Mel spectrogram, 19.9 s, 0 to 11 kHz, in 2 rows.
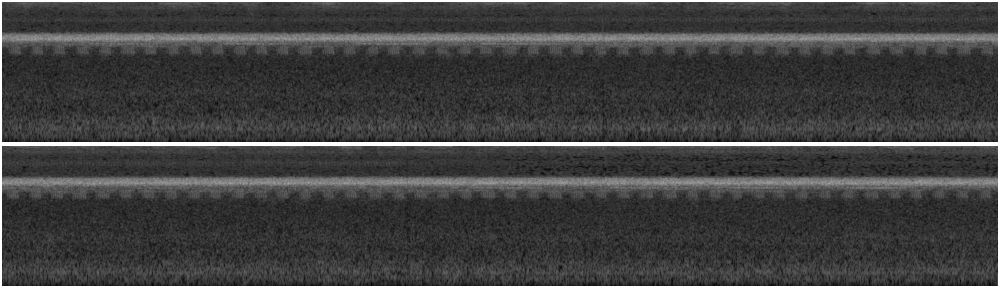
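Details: Insect voices heard once Typhoon No. 21 had passed: an unbroken high trilling chorus with a steady piercing band and rhythmic pulses, while an even higher constant tone grows stronger in the final seconds.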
